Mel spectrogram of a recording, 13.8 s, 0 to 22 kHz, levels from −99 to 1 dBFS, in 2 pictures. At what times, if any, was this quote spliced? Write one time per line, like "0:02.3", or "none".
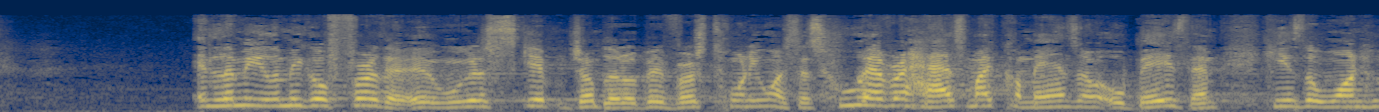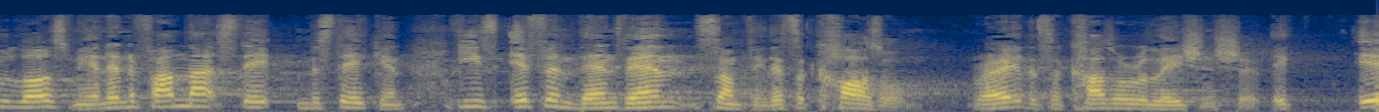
0:03.0
0:09.2
0:10.0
